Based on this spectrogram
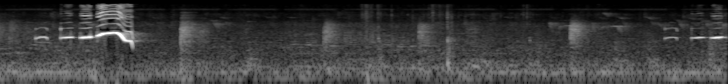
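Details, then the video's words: Captive Black-naped oriole sunning in the morning gives bursts of fluty whistles ending in a loud rising note, then pauses. Its song is filled with white-rumped shama imitations. "Kepodang gacor full isian murai batu"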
